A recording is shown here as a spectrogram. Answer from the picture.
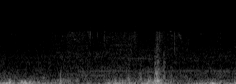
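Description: Wind buffeting the microphone, with the rustle and flap of a heavy canvas sheet being lifted and shaken out, one brief louder swish about one and a half seconds in.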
